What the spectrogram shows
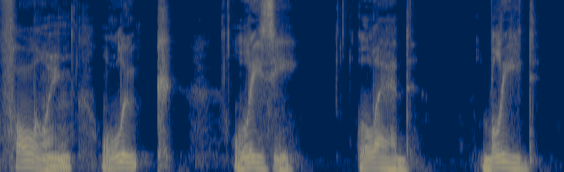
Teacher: whereas the Irish had a light L, the Scottish uses a dark L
